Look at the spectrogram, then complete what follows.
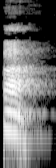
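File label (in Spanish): "a", Spanish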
